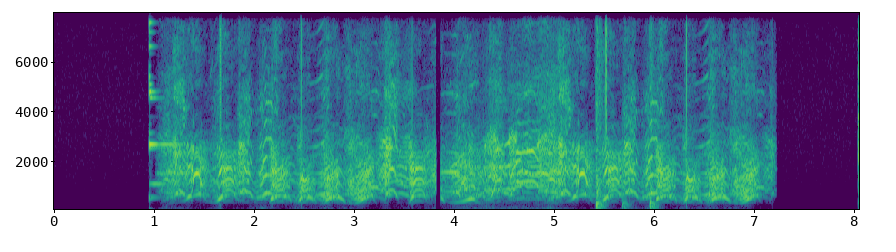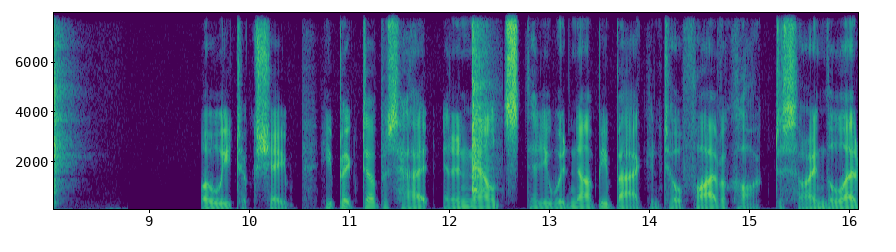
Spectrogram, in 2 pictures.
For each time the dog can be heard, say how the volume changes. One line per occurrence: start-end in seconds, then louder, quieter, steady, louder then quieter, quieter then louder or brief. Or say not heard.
1.0-7.2 steady.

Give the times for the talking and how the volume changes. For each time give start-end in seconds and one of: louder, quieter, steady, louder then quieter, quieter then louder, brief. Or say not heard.
9.5-16.0 steady.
